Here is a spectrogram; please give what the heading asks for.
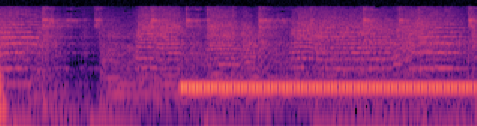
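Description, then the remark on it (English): A single loud, steady telephone ring tone sounds for about two seconds as a call goes through, layered over soft background music that plays alone beforehand. “We're going to get him on the phone.”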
